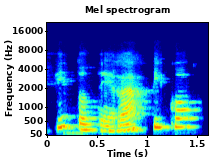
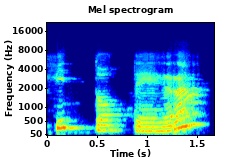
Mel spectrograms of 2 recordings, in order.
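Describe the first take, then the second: First: Said in the usual way. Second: Fitoterápico syllable by syllable, RÁ rising; stress on RÁ. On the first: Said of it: "então, vamos lá". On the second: Shown as a demonstration. Teacher showing the tonic syllable, stressed RÁ in fitoterápico. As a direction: sound out fitoterápico, lift and hold RÁ before finishing. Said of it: "veja que o ra é a sílaba tônica".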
